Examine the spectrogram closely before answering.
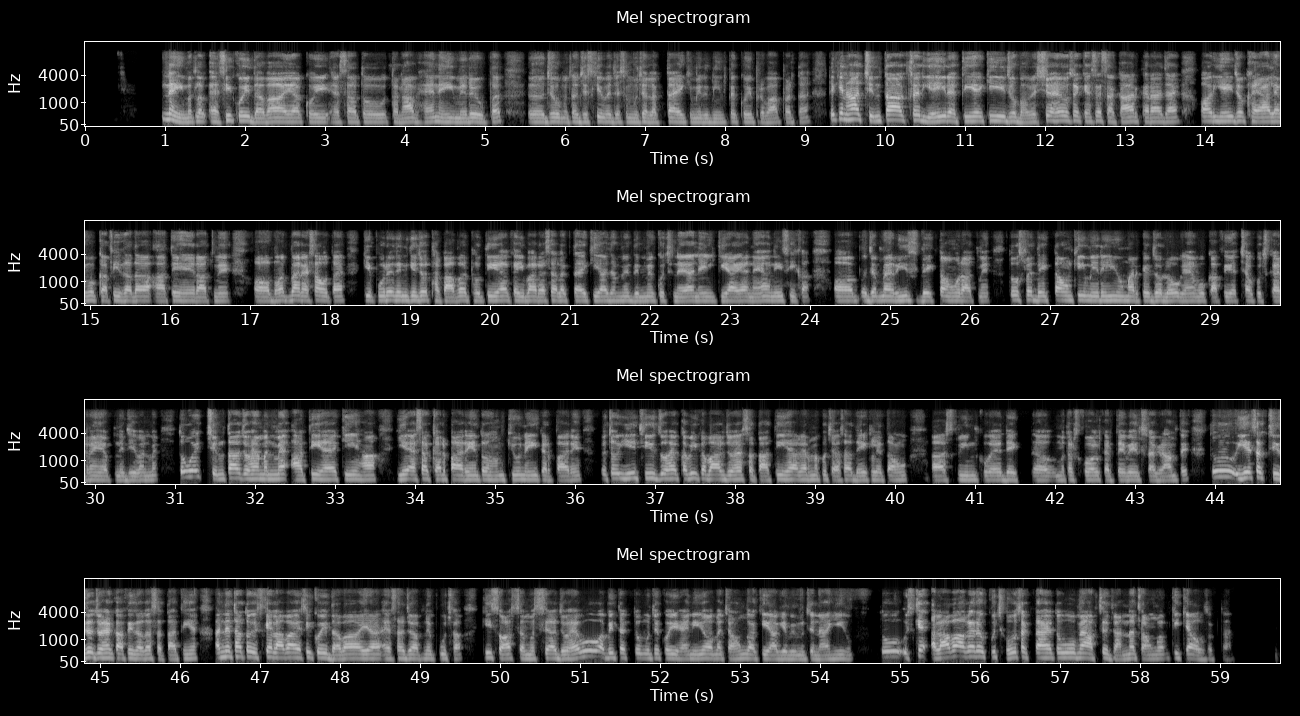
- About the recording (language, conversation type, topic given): Hindi, advice, आपकी नींद का समय कितना अनियमित रहता है और आपको पर्याप्त नींद क्यों नहीं मिल पाती?
- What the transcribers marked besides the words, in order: in English: "रील्स"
